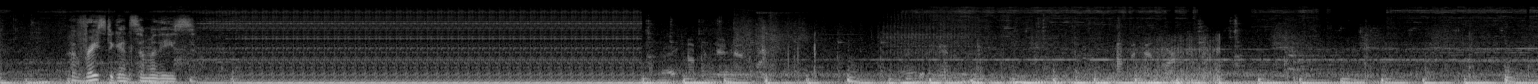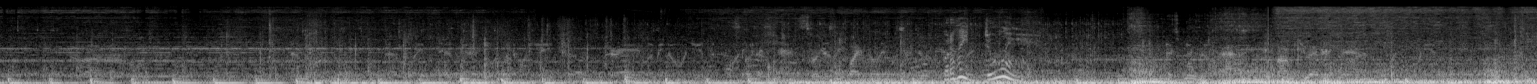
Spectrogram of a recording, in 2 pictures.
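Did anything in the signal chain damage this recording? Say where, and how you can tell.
Yes: a broken-record loop from 2.52 to 6.42 s, where a 0.10 s fragment repeats 38 times, likely from a stalled playback buffer resending its last block.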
